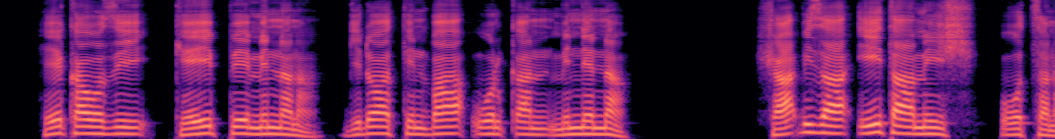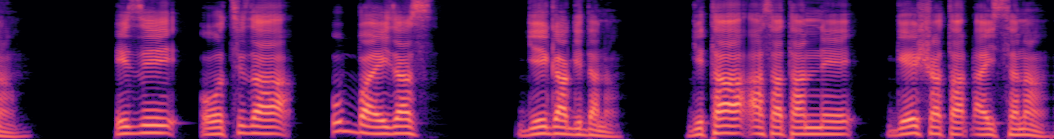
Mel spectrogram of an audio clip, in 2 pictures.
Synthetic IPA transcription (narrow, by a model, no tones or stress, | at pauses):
hɛkːɐwɔzɪke̞ːjɪpːɛmɪnːɐnɐ̰ | ɡɪd̪ɔɐt̪ːiːnbɐwɔlkʼːɐnmɪnːɛnːɐ | ʃaːɓɪzɐʔiːt̪amiːʃ | o̞ːt͡sːɐnɐ̰ | ʔɪzɪo̞ːt͡sːɪzɐ | ʊbːɐjɪzɐs | ɡiːɡɐɡɪd̪ɐnɐ̰ | ɡɪt̪ɐʔɐsɐt̪ɐnːɛ | ɡe̞ːʃːɐt̪ɐɗɐjsːɐnɐ̰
